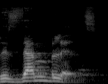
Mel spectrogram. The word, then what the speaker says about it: resemblance: और इसका उच्चारण, इसका स्पेलिंग जो है वो दिस वन सी होगा, RESEMBLANCE, रिजेम्बलेंस।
